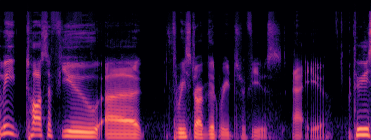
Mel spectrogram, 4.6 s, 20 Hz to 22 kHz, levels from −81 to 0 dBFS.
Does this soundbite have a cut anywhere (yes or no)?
no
